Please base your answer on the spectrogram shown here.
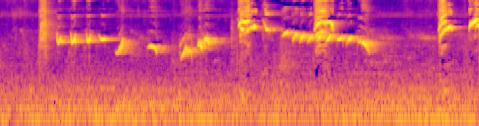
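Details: Small caged green leafbird singing as a training master: sliding whistled phrases, a long buzzy descending trill, and sharp high strokes, over a low faint background hum.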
